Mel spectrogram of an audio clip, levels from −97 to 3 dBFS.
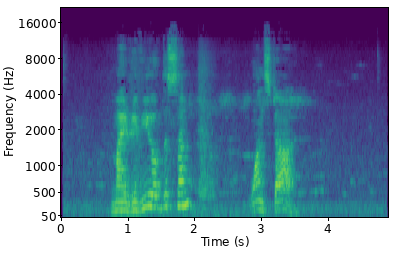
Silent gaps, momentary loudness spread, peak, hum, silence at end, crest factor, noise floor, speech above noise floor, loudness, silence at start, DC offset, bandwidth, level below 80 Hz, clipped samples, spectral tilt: none; 22 LU; -6 dBFS; none; 1 s; 18 dB; -50 dBFS; 29 dB; -21 LUFS; 0.75 s; under 0.1%; 14.5 kHz; -54 dBFS; under 0.1%; -4 dB/octave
